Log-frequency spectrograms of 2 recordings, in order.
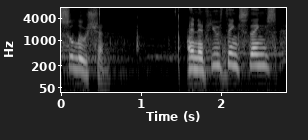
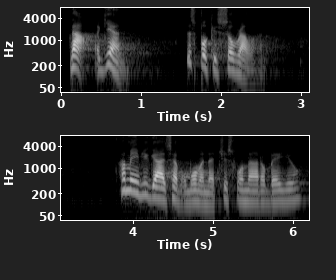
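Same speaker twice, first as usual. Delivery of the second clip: normal talking voice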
